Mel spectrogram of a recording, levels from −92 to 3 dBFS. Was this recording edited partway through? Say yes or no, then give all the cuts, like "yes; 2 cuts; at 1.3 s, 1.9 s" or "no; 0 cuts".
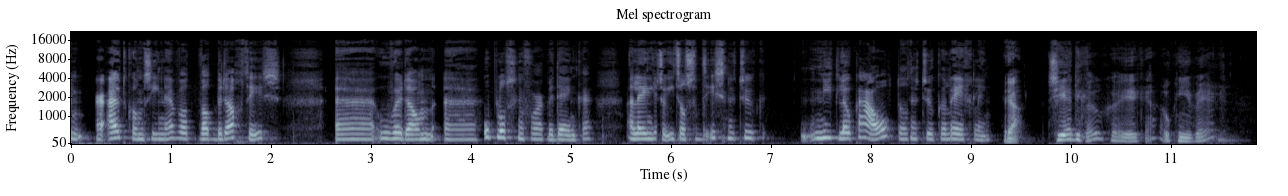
yes; 8 cuts; at 1.2 s, 4.1 s, 4.7 s, 5.8 s, 6.3 s, 8.4 s, 8.8 s, 10.1 s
